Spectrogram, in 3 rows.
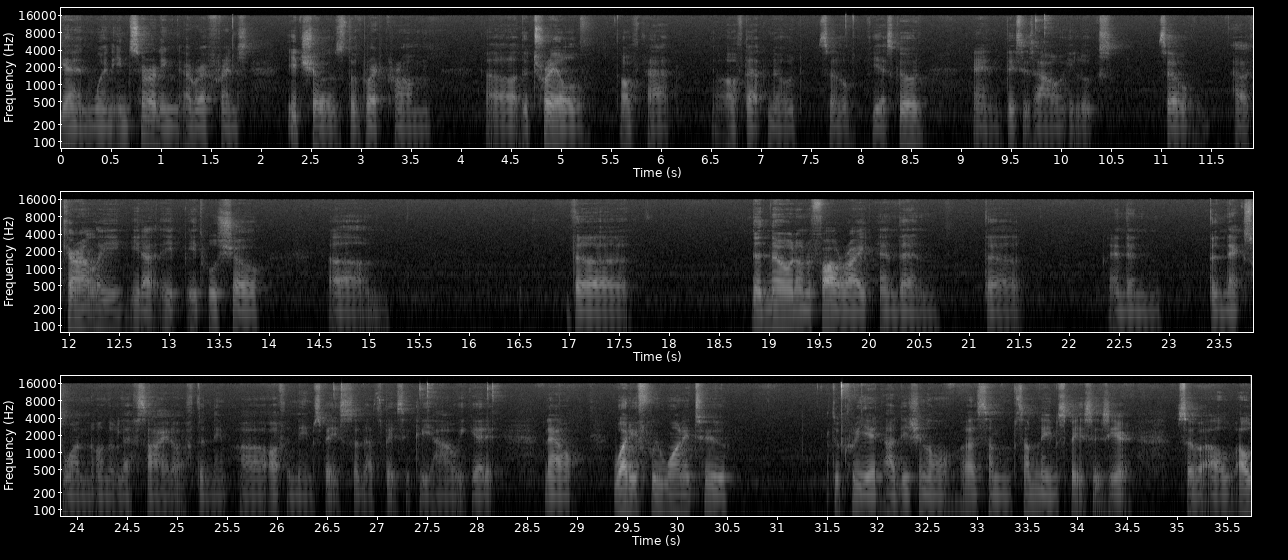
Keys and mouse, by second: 7.9 Return, 9.8 o, 26.6 click, 27.5 click, 28.1 click, 31.7 typing.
